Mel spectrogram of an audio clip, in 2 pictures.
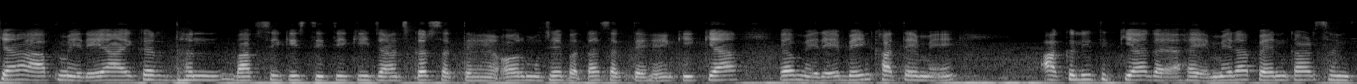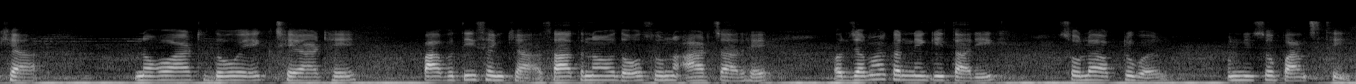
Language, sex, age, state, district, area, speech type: Hindi, female, 45-60, Madhya Pradesh, Chhindwara, rural, read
